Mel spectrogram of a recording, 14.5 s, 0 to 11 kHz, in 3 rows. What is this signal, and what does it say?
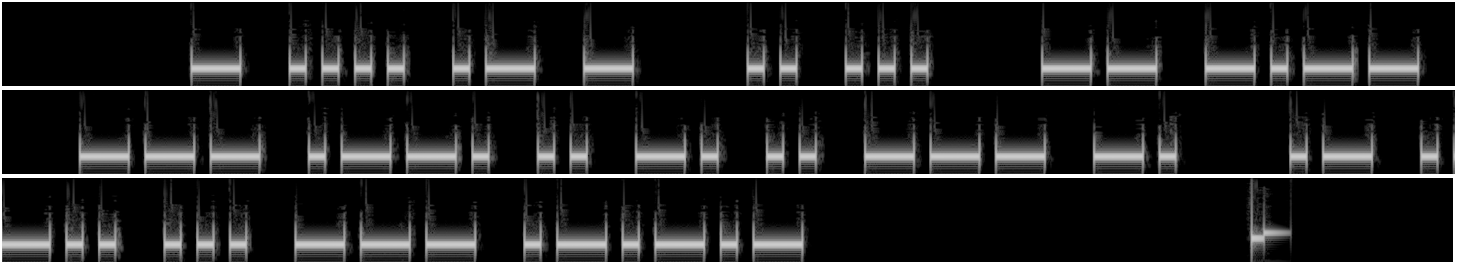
Morse code, heard as a keyed tone, about 22 wpm, 700 Hz. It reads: THAT IS MY OPINION ALSO.
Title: Sentences from Top 1200 Words 22wpm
